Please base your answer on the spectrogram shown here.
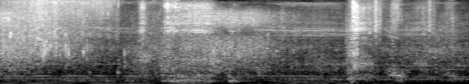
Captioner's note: snorting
